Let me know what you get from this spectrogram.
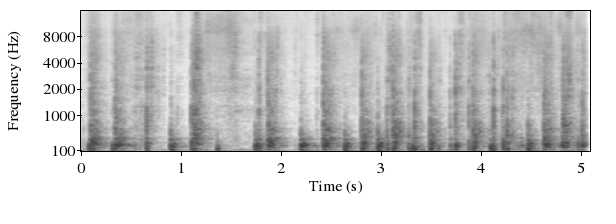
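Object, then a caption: Cardboard product box. A medium red HyperX-branded cardboard product box, hollow and apparently full, is held in both hands and tapped quickly with fingertips and nails. Over twenty short, dull, hollow taps land in an uneven rhythm, each with a boxy low-mid resonance around 200 Hz and a brief, quickly damped decay.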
